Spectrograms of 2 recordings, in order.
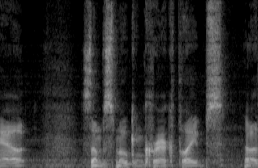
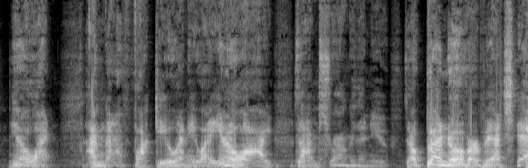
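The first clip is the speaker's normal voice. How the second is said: demonic spider; 10 semitones higher, 19 dB louder than usual. Acted. Spider threatens Hayden.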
